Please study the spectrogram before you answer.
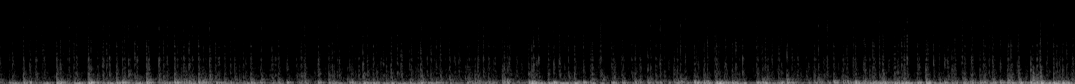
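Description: A clear, thin plastic takeout clamshell food container, hollow and empty, is gripped at the sides and tapped rapidly with fingertips and nails on its top and sides. The result is a dense, continuous patter of quick, dull taps with a low, boomy weight and almost no ring, rising and falling slightly in loudness throughout.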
